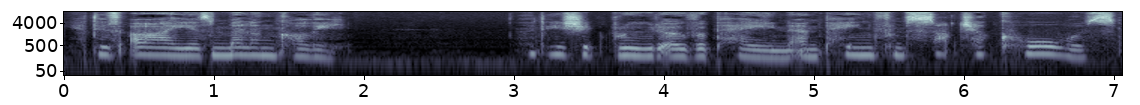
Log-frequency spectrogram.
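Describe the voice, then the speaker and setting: Hushed, intense young schoolteacher. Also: female voice, medium pitch, fairly even intonation, takes it slowly, breathy edge. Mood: guarded, teasing. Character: guarded, lonely, intense young schoolteacher heroine, quietly yearning. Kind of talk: radio drama acting and first-person narration.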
